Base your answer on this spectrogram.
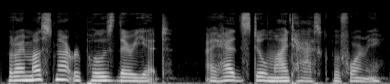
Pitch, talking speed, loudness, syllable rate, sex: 170 Hz, 215 wpm, -17 LUFS, 5.5 syllables/s, female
